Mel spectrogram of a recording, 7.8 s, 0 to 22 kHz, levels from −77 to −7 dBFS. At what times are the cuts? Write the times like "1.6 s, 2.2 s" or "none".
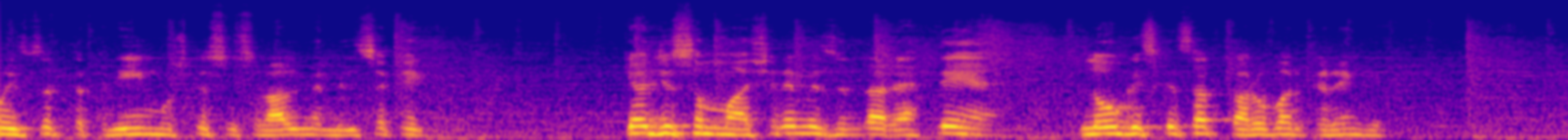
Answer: none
